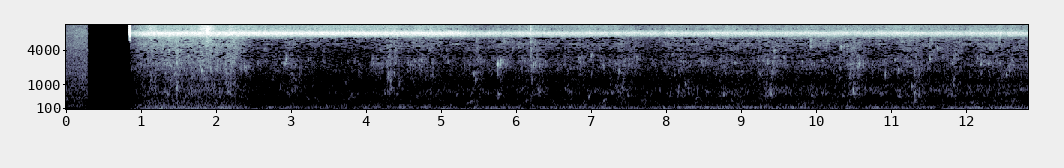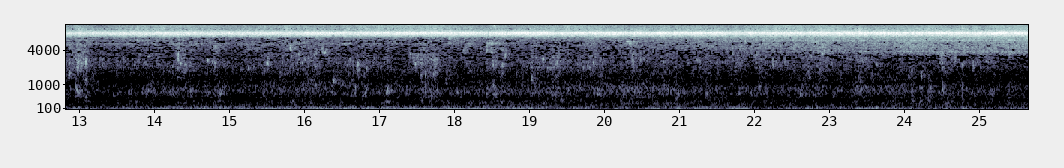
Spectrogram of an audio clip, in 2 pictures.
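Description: A creek across the street trickles and babbles faintly and continuously, a soft distant flow with a steady high whine above it, and no voices.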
